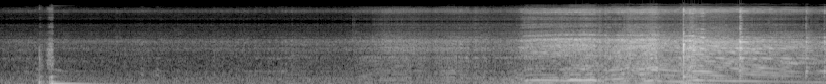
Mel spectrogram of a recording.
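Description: Off-road trail motorcycle riding through a deep ford toward the listener. Its engine revs up and down and grows loud from about halfway, with water splashing around it and a couple of sharp knocks near the end. A single thump about half a second in.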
